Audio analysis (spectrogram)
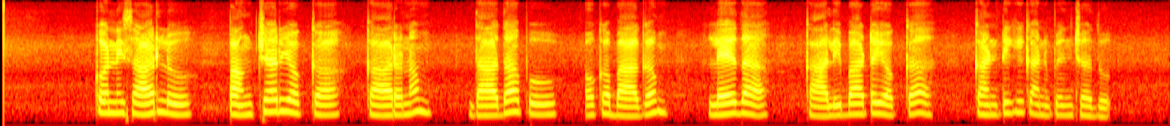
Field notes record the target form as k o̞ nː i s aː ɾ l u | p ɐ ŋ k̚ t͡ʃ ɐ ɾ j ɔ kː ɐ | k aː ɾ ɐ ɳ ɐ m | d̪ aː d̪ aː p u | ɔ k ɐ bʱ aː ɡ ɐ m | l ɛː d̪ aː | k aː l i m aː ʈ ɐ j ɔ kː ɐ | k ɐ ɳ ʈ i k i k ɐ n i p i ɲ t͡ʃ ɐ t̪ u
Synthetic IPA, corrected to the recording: k o̞ nː i s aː ɾ l u | p ɐ ŋ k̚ t͡ʃ ɐ ɾ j ɔ kː ɐ | k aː ɾ ɐ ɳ ɐ m | d̪ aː d̪ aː p u | ɔ k ɐ bʱ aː ɡ ɐ m | l ɛː d̪ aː | k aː l i b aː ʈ ɐ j ɔ kː ɐ | k ɐ ɳ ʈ i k i k ɐ n i p i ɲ t͡ʃ ɐ d̪ u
